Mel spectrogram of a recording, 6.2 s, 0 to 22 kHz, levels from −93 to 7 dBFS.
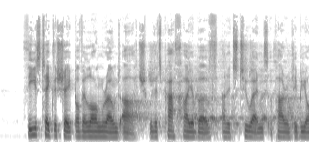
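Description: Feedback echo between two devices from 2.42 s: a second device's playback leaks back into the microphone, so words return about 150 ms later, about 14 dB down.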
